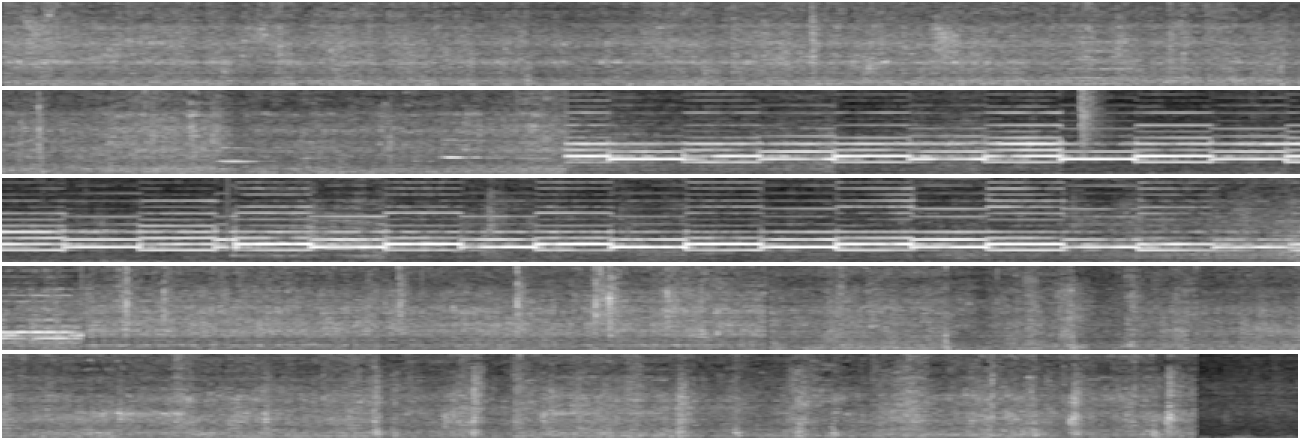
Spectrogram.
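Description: Narrow-gauge train running, a steady rumble with rail clatter. About six seconds in, a loud electronic two-tone warning alarm starts, stepping between pitches about three times a second, and stops about seven seconds later: a road level-crossing alarm as the train crosses a street.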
